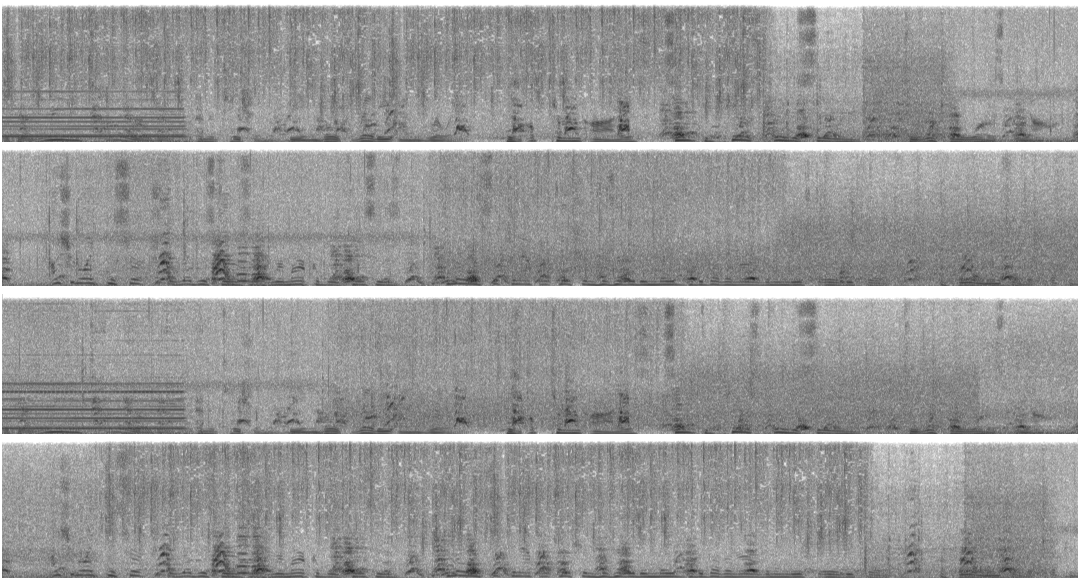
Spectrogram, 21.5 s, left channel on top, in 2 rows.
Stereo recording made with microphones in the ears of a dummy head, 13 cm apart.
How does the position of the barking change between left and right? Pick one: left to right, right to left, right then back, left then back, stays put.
left then back.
